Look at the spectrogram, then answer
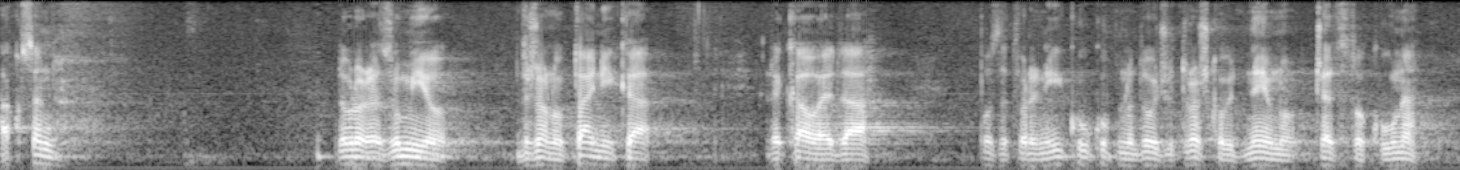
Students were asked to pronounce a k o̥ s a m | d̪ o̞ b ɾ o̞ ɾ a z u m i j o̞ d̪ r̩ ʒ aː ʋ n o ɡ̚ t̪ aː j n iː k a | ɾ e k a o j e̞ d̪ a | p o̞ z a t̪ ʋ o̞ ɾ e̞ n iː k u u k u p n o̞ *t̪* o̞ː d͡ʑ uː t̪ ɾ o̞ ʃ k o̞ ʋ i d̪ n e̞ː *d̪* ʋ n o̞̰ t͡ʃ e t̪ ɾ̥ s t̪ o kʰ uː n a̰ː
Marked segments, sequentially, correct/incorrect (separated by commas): incorrect, incorrect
